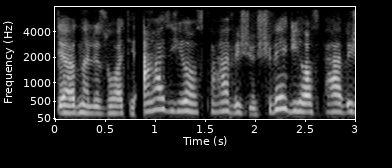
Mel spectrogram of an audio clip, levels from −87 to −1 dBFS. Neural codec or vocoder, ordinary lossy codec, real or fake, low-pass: none; AAC, 48 kbps; real; 7.2 kHz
